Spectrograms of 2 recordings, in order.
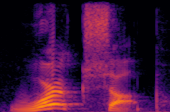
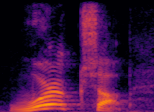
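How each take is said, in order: First: The stress is on the second syllable. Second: The stress is on the first syllable. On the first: The speaker calls it wrong. "workshop이 아니라" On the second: The speaker calls it right. "합성어니까 앞에"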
